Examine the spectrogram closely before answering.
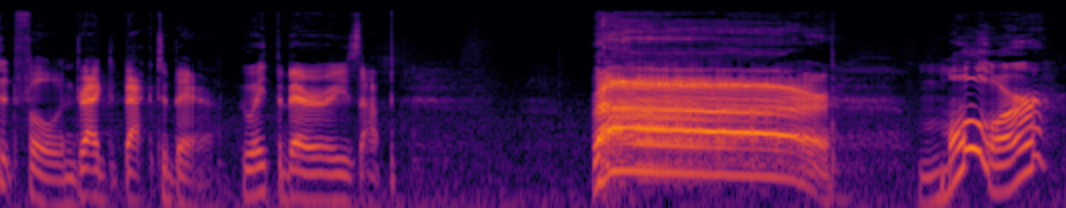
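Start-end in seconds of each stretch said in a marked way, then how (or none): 4.4-6.2 very loud, high, long roar; hungry bear roar. Acted. Bear roars again. 6.9-7.9 loud, high rising bear voice; a greedy beast demanding more; bear asking. Acted.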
